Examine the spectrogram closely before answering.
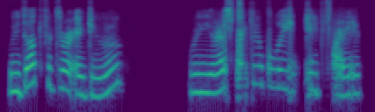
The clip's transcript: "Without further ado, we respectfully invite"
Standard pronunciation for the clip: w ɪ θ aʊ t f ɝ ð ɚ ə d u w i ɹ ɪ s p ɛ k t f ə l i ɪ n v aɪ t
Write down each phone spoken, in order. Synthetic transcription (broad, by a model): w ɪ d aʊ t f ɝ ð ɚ ə d u w i ɹ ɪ s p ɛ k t ə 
